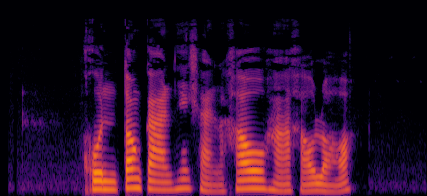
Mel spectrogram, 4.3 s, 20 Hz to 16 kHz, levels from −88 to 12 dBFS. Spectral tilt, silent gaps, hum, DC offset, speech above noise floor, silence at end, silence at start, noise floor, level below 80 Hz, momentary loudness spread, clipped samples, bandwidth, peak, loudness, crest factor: -8 dB/octave; none; none; under 0.1%; 47 dB; 0.75 s; 0.85 s; -67 dBFS; -68 dBFS; 12 LU; under 0.1%; 10 kHz; 0 dBFS; -21 LUFS; 22 dB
